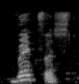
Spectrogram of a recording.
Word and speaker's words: breakfast: at this all right this word is pronounced break break okay and then you have fast fast but together you don't pronounce breakfast this is breakfast it's not breakfast it's okay it's breakfast breakfast you don't have to stretch it you don't have to say fast fast no you have to say breakfast first first breakfast okay now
